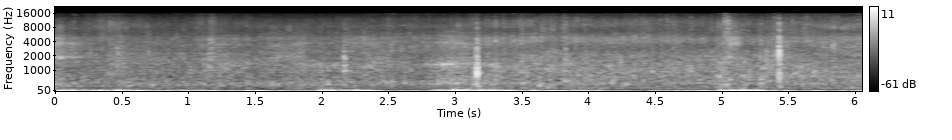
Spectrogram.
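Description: Footsteps tramping through brush and deadfall beside a small mountain stream, with the stream's steady wash behind them and a few sharp snaps of twigs underfoot.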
